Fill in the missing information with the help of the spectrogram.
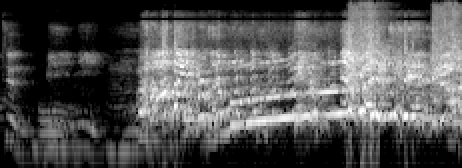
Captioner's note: can’t help laughing; laughs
